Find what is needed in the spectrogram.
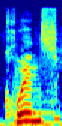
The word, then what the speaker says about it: Quince: Today Explained support today comes from Quince, which rhymes with since, but is spelt with a Q-U.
